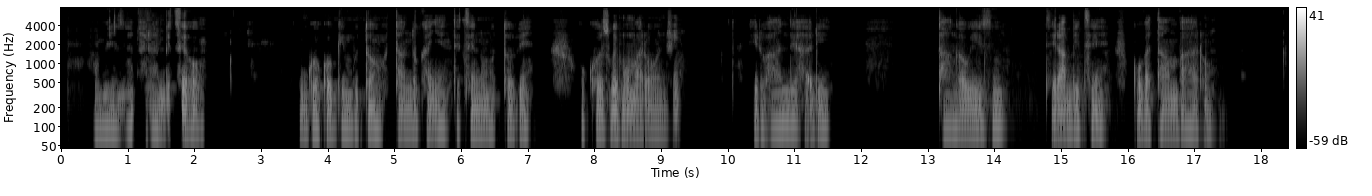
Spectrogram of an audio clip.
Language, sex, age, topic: Kinyarwanda, male, 25-35, health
